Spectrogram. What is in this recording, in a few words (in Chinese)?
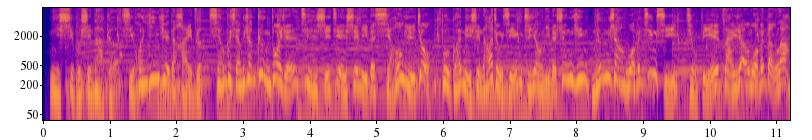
男 轻松类 宣传片, 国语男声配音 卫视; 北京卫视《音乐大师课》宣传片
